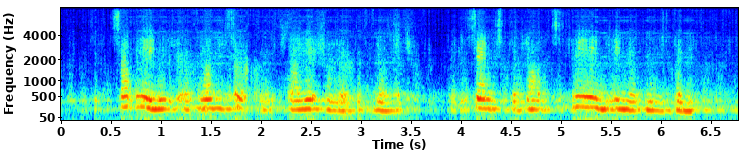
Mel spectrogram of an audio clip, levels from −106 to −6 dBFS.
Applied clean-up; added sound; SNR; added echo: neural separator model SepFormer DNS4.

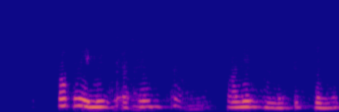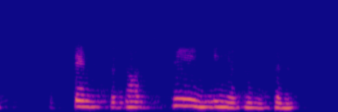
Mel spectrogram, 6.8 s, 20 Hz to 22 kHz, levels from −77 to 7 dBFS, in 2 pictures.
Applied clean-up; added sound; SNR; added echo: neural mask model DeepFilterNet 3.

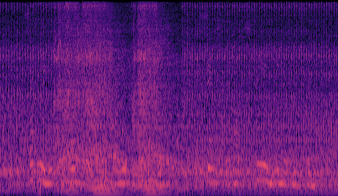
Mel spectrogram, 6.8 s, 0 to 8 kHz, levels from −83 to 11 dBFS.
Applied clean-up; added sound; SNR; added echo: none; Engine; -3 dB; reverberation time 0.2 s.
